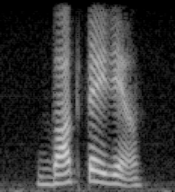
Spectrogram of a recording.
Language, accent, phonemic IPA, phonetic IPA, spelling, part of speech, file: Armenian, Eastern Armenian, /bɑkˈteɾiɑ/, [bɑktéɾjɑ], բակտերիա, noun, Hy-բակտերիա.ogg
- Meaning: bacterium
